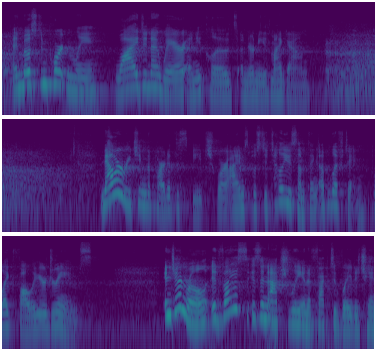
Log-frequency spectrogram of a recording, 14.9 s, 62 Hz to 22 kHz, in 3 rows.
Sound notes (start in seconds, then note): 4.3 audience laughs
